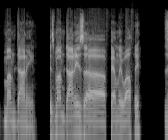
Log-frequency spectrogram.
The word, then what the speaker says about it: Mamdani: Mamdami's father is a film producer. No shit, I didn't know that. Are they wealthy or not? Is Mamdi wealthy? Did I say his name right? Mamdani.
